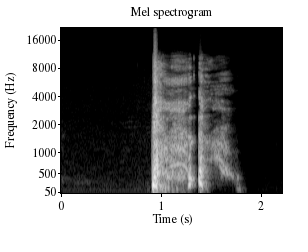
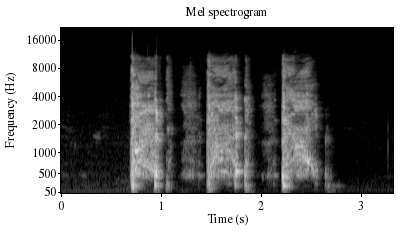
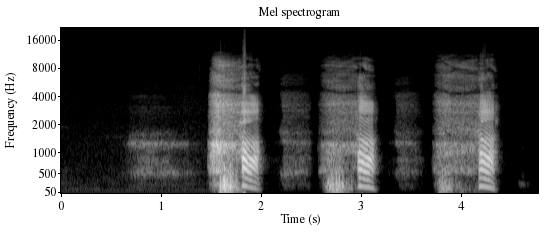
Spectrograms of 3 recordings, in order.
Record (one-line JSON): {"cough_length": "2.2 s", "cough_amplitude": 32768, "cough_signal_mean_std_ratio": 0.31, "three_cough_length": "3.3 s", "three_cough_amplitude": 32382, "three_cough_signal_mean_std_ratio": 0.42, "exhalation_length": "4.8 s", "exhalation_amplitude": 32768, "exhalation_signal_mean_std_ratio": 0.35, "survey_phase": "alpha (2021-03-01 to 2021-08-12)", "age": "18-44", "gender": "Male", "wearing_mask": "No", "symptom_cough_any": true, "symptom_headache": true, "symptom_change_to_sense_of_smell_or_taste": true, "symptom_onset": "3 days", "smoker_status": "Ex-smoker", "respiratory_condition_asthma": false, "respiratory_condition_other": false, "recruitment_source": "Test and Trace", "submission_delay": "2 days", "covid_test_result": "Positive", "covid_test_method": "RT-qPCR", "covid_ct_value": 9.7, "covid_ct_gene": "N gene", "covid_ct_mean": 10.0, "covid_viral_load": "510000000 copies/ml", "covid_viral_load_category": "High viral load (>1M copies/ml)"}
